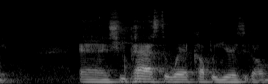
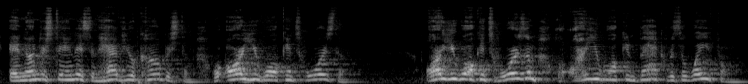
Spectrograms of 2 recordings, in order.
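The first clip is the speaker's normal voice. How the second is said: loud, high, driving preacher voice; forceful preaching; 7 semitones higher, 6 dB louder than usual. Acted. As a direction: preach it out to the crowd.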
